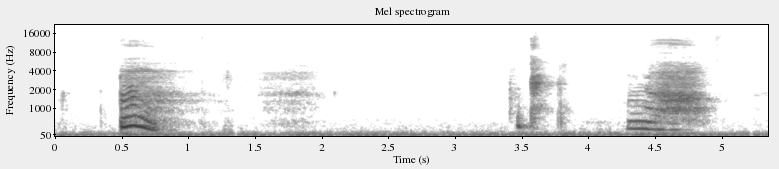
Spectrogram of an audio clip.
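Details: One loud open sneeze, then quieter stifled sneezes with short breathy bursts; big and stifled sneezing.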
